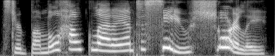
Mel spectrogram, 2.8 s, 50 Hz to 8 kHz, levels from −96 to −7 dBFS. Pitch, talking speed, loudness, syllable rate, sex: 290 Hz, 240 wpm, -15 LUFS, 4.6 syllables/s, female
